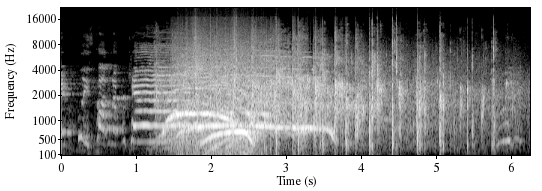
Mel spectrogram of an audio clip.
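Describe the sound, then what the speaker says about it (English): A live workshop audience bursts into loud, sustained cheering, whooping and clapping after a first-time speaker leaves the stage, swelling quickly and then settling into scattered claps and shouts. "Please clap it up for Cash!"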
